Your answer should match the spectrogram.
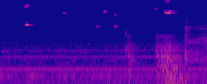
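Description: Near silence with a few faint, brief squeaks from a marker writing on a glass lightboard, over a faint steady hum.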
